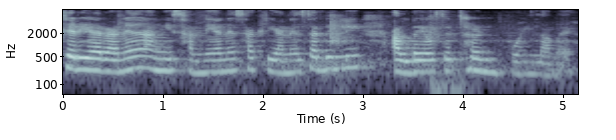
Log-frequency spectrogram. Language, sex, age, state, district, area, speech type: Bodo, female, 18-30, Assam, Kokrajhar, urban, spontaneous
